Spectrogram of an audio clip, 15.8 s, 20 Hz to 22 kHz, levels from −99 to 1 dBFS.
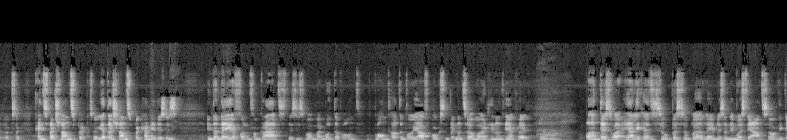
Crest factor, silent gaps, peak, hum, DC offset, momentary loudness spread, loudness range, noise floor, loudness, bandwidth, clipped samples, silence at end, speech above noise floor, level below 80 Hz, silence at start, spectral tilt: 20 dB; none; -2 dBFS; none; under 0.1%; 13 LU; 6 LU; -48 dBFS; -20 LUFS; 15 kHz; under 0.1%; 0 s; 27 dB; -70 dBFS; 0 s; -2.5 dB/octave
